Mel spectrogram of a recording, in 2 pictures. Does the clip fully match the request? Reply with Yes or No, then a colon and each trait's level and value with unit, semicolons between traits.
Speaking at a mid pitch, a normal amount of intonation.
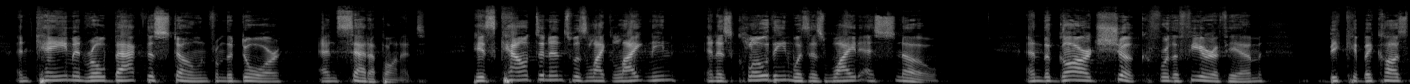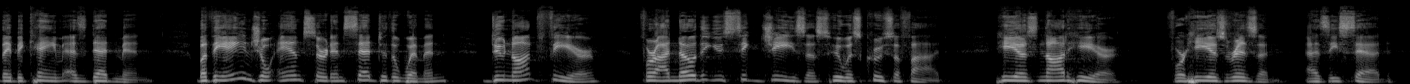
Yes: medium, 170 Hz; average, 4.2 semitones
